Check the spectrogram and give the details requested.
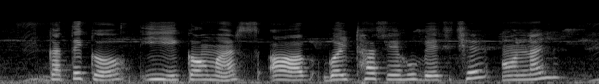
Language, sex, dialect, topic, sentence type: Maithili, female, Bajjika, banking, statement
